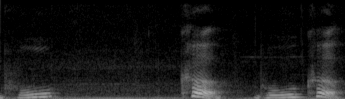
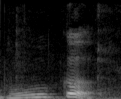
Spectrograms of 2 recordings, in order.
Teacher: ख का क्या हो गया है, क हो गया है, तो ये क्या है, अल्प प्राणीकरण। व्यंजनों का क्या हो गया है, अल्प प्राणीकरण हो गया है।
